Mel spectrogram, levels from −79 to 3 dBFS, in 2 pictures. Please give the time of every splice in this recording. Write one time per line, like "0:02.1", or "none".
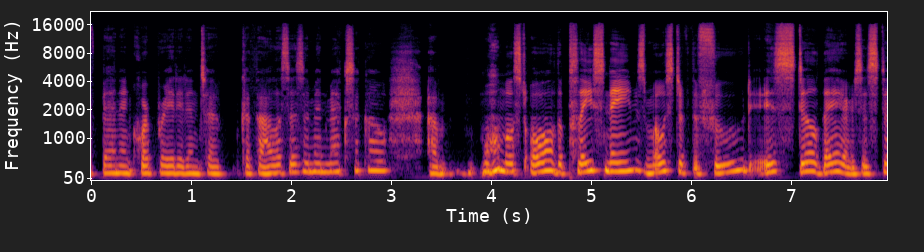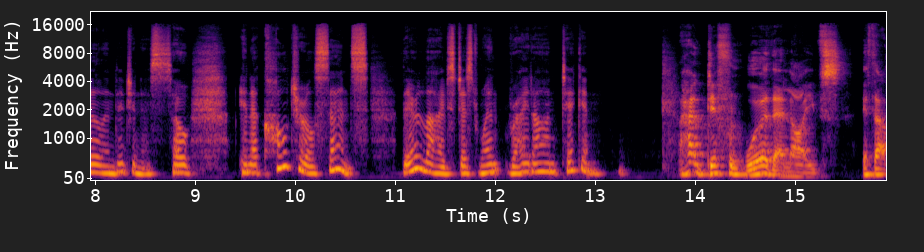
0:09.4
0:11.0
0:13.8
